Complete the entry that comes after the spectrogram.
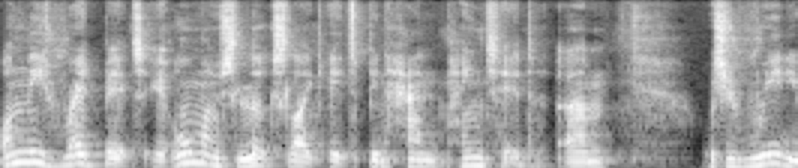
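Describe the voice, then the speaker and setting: Speaking with an English accent, a man talks at a medium pitch with lively intonation. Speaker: vinyl record reviewer. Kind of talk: product review vlog. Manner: halting, many fillers.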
